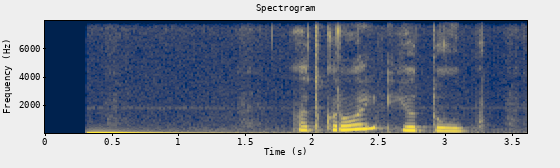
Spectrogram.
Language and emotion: Russian, sad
